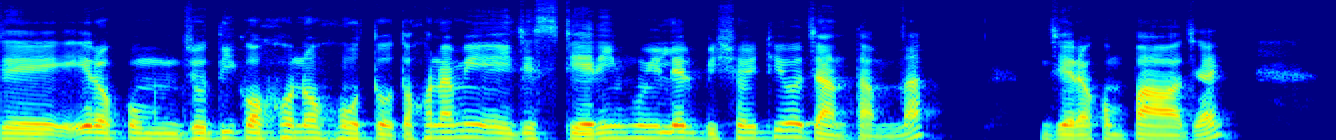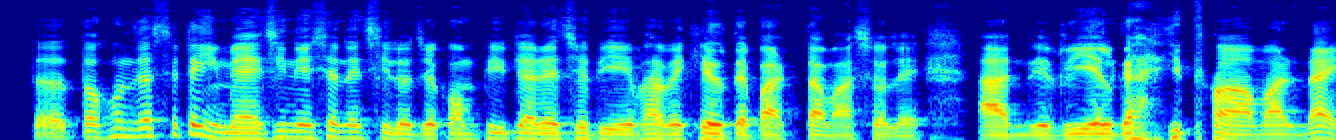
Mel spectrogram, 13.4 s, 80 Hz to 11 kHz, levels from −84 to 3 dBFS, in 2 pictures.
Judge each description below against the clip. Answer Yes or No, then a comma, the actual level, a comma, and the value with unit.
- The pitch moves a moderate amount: Yes, average, 3.7 semitones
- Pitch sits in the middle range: No, low, 120 Hz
